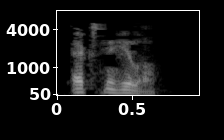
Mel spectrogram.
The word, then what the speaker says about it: ex nihilo: How do you pronounce it, Brian? With the H or without? Okay. Yeah, I found both. So for some reason, I like pronouncing the H. So ex nihilo.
